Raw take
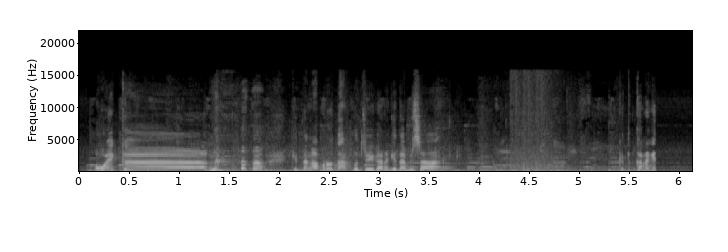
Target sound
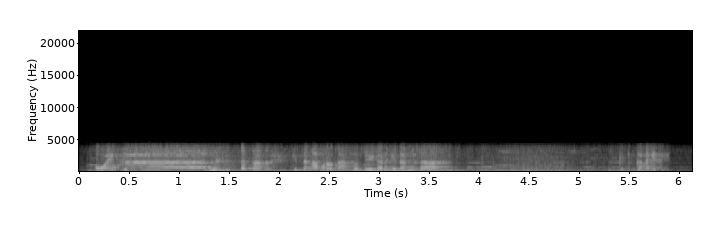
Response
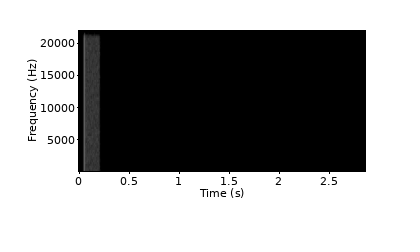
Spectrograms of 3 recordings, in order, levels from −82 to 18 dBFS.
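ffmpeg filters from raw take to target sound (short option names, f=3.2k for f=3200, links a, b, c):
-filter_complex "[0:a]asettb=1/sr,asplit=3[a][b][c];[a]atrim=end=2.604[d];[b]atrim=start=2.6:end=3.73,asetpts=PTS-STARTPTS,afade=t=in:d=0.004:c=qsin,afade=t=out:st=1.126:d=0.004:c=qsin,aeval=exprs='val(0)+0.0282*(sin(2*PI*60*n/s)+sin(2*PI*2*60*n/s)/2+sin(2*PI*3*60*n/s)/3+sin(2*PI*4*60*n/s)/4+sin(2*PI*5*60*n/s)/5)':c=same[e];[c]atrim=start=3.726[f];[d][e]acrossfade=d=0.004:c1=hsin:c2=qsin[g];[g][f]acrossfade=d=0.004:c1=qsin:c2=hsin[h];[1:a]atrim=start_sample=2205[i];[h][i]afir=irnorm=-1:irlink=0" -ar 8000 -c:a adpcm_g726 -b:a 16k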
